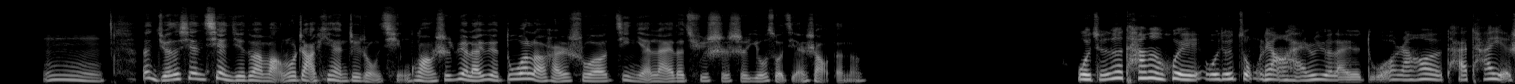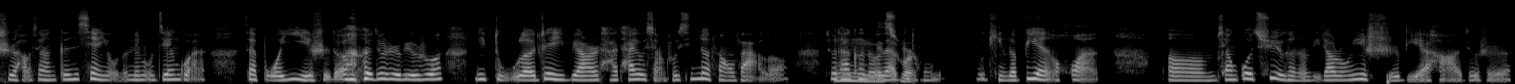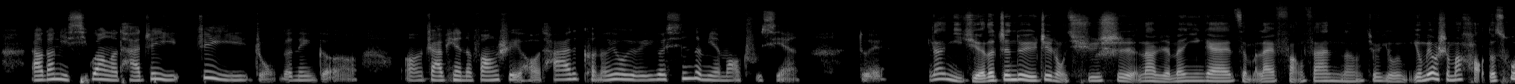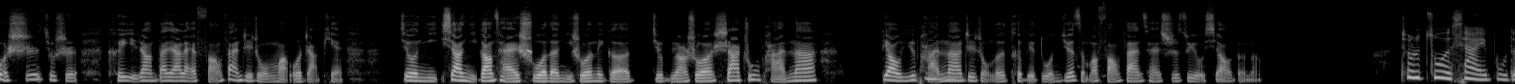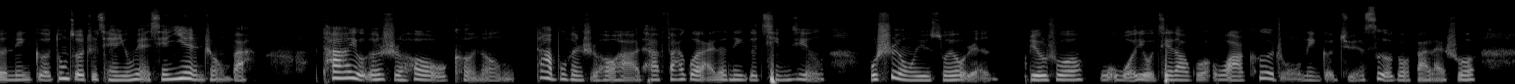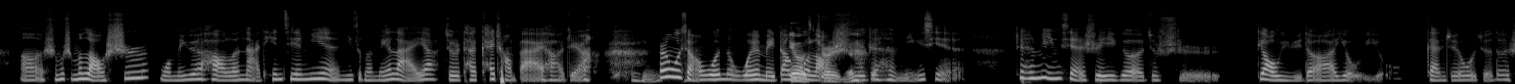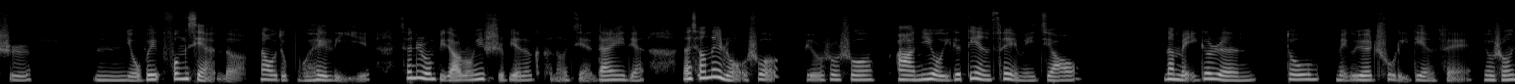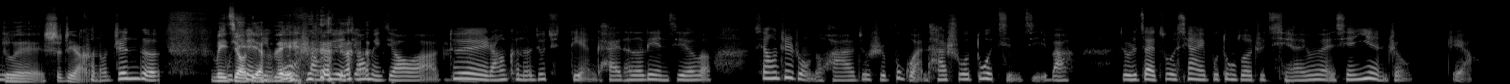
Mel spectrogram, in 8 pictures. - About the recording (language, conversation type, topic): Chinese, podcast, 我们该如何保护网络隐私和安全？
- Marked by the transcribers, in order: other noise; chuckle; other background noise; laugh; laughing while speaking: "这样儿"; laughing while speaking: "的"; teeth sucking; laughing while speaking: "电费"; laugh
